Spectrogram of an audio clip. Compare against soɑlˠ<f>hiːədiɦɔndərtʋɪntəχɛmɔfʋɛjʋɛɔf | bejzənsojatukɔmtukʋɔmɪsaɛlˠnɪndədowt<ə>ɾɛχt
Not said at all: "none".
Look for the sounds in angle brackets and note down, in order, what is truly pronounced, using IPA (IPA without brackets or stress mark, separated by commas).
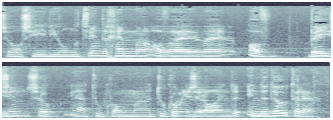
s, ə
